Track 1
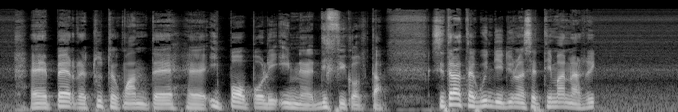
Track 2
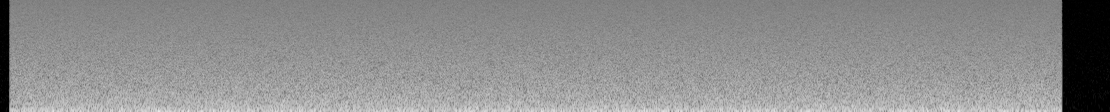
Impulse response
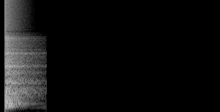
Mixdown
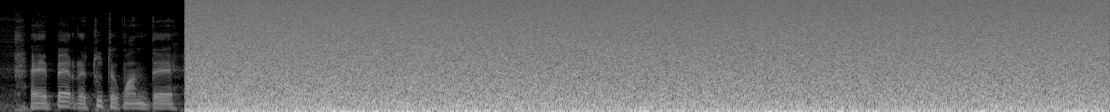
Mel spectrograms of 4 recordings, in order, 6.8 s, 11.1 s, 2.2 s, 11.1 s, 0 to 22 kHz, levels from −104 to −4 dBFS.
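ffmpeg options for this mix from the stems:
-filter_complex "[0:a]acompressor=threshold=0.0158:ratio=2,highshelf=f=10000:g=-6,volume=0.178[s0];[1:a]flanger=delay=3.2:depth=9.4:regen=62:speed=1:shape=triangular,adelay=1750,volume=0.794[s1];[s0][s1]amix=inputs=2:normalize=0"

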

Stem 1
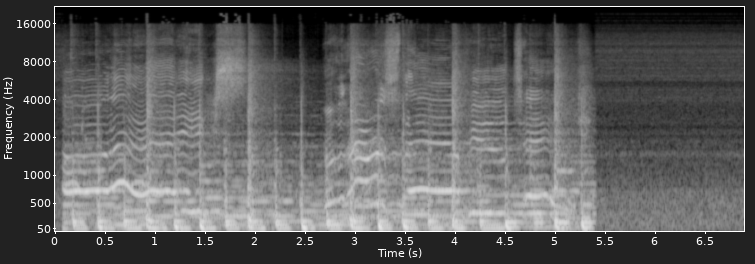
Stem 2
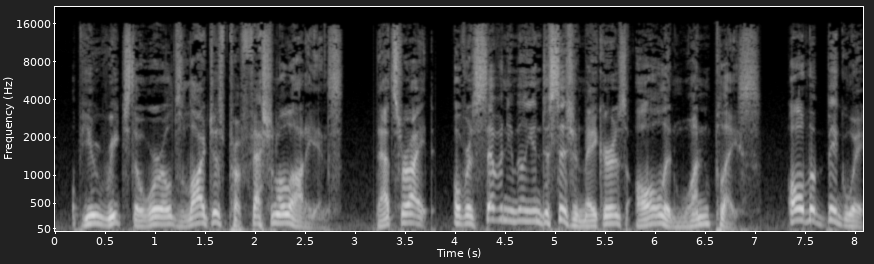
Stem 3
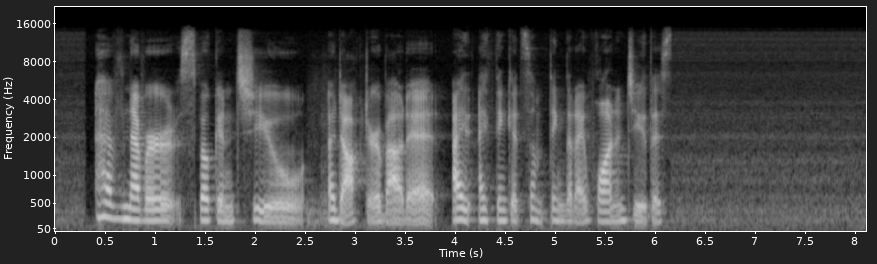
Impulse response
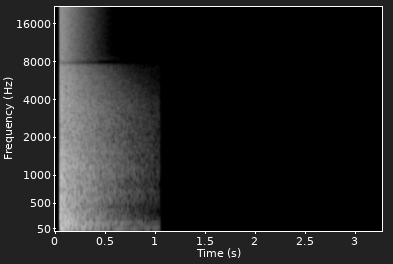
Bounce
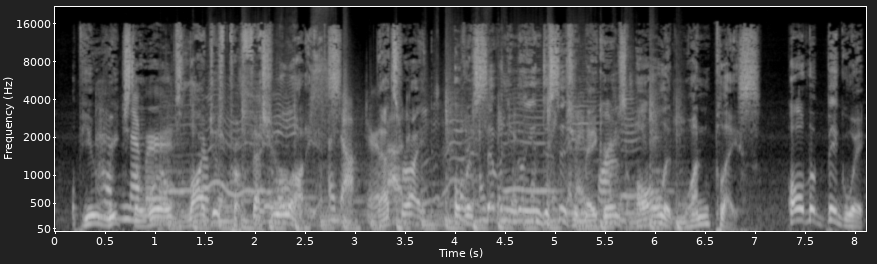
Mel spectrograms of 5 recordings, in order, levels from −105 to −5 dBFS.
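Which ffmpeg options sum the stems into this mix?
-filter_complex "[0:a]highshelf=f=2100:t=q:w=1.5:g=7.5,adynamicsmooth=sensitivity=4.5:basefreq=560,adelay=950,volume=0.126[s0];[1:a]agate=range=0.0224:threshold=0.00126:ratio=3:detection=peak,bass=f=250:g=-6,treble=f=4000:g=9,acompressor=threshold=0.0398:ratio=6,volume=1.06[s1];[2:a]highshelf=f=5400:g=-11.5,volume=0.335,asplit=3[s2][s3][s4];[s2]atrim=end=3.55,asetpts=PTS-STARTPTS,afade=t=out:st=3.546:d=0.004:c=hsin[s5];[s3]atrim=start=3.55:end=4.05,asetpts=PTS-STARTPTS,volume=0[s6];[s4]atrim=start=4.05,asetpts=PTS-STARTPTS,afade=t=in:d=0.004:c=hsin[s7];[s5][s6][s7]concat=n=3:v=0:a=1[s8];[s0][s1][s8]amix=inputs=3:normalize=0,equalizer=f=1400:t=o:w=0.35:g=-9"

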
